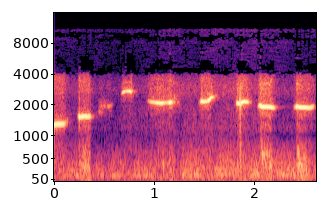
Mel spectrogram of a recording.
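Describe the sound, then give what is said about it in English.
A man whistles a short, bouncy pop melody, clear, with about nine distinct notes in quick rhythmic phrases and no talking. “Oh, he just whistled … by ….”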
